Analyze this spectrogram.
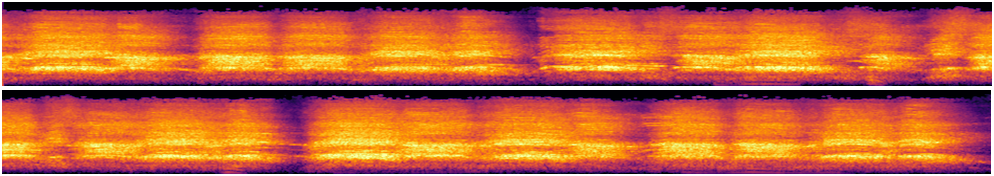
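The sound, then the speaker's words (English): A crowd chanting Hare Krishna loudly together, the many voices blending into a strong, rhythmic chant of repeated phrases separated by short pauses, loud and steady throughout. “During those few moments you were all chanting very loudly together”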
